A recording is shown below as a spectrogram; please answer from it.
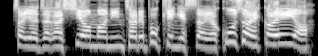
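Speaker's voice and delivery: loud, high complaint to police; indignant accusation. Acted. Mother-in-law accuses her to police.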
